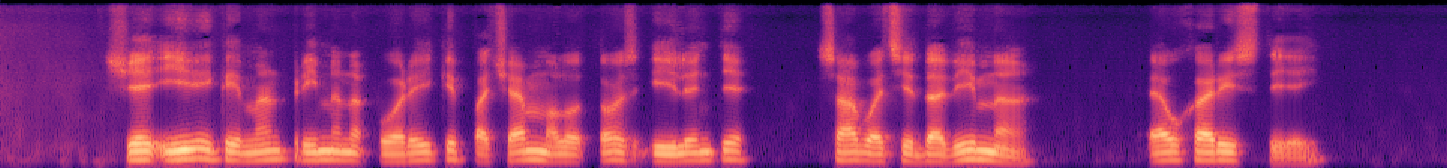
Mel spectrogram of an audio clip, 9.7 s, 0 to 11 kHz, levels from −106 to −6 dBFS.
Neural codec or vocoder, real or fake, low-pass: codec, 24 kHz, 0.9 kbps, WavTokenizer, large speech release; fake; 9.9 kHz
